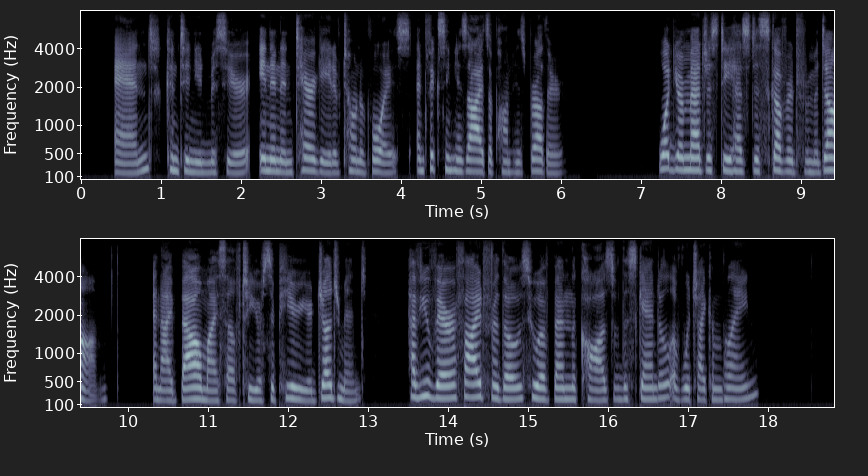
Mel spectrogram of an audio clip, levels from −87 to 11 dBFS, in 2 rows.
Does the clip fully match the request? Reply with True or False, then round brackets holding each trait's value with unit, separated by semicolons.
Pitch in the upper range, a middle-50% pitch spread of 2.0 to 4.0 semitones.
True (195 Hz; 2.8 semitones)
